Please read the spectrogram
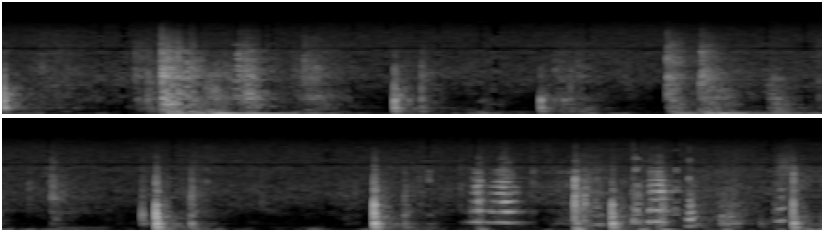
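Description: Radio-drama sound effects of a door and a run of separate knocks and thuds, with a brief pitched squeak about six and a half seconds in.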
